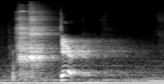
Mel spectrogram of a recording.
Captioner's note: gun cocking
